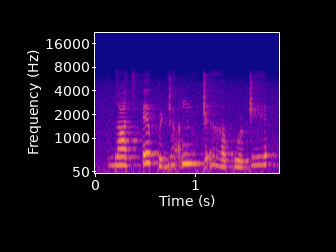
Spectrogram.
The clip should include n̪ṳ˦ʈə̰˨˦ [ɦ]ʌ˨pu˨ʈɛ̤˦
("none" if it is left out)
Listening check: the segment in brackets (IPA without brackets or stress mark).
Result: ɦ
